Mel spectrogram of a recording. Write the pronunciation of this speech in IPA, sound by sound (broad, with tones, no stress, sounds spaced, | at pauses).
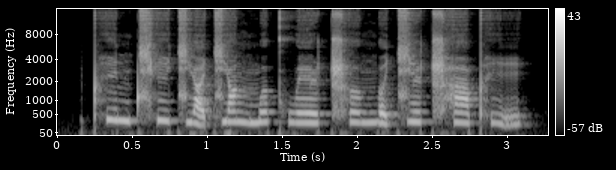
pʰ i˥˨ n t͡ɕʰ i˥˨ t͡ɕ j ä̰˨˩ t͡ɕ j ɑ˥˨ ŋ m ɤ˥˨ kʰ w e˨˦ ɪ̯ ʈ͡ʂʰ ɤ˨˦ ŋ ɤ̰˨˩ t͡ɕ i˥˨ ʈ͡ʂʰ ä˥˨ pʰ ḭ˨˩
